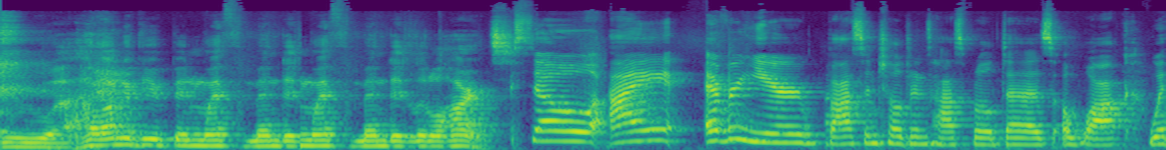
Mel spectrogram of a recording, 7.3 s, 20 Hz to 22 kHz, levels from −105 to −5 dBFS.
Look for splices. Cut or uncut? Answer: cut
